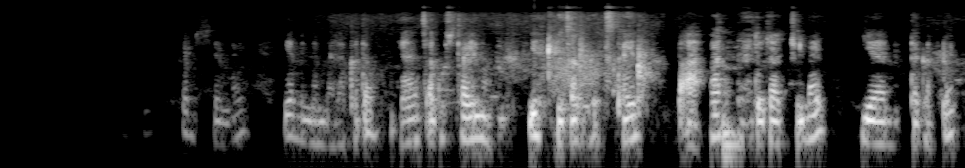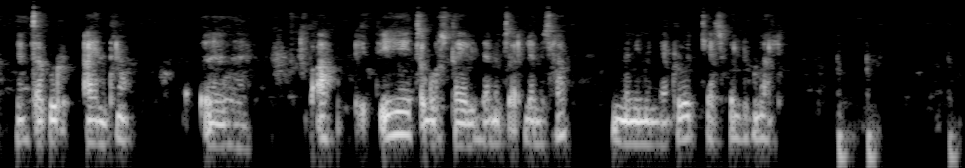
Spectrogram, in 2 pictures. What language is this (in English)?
Amharic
